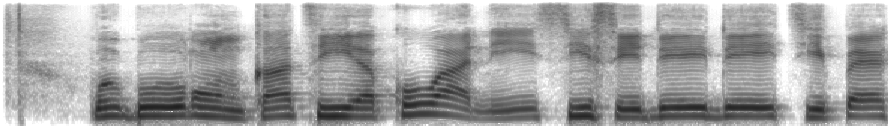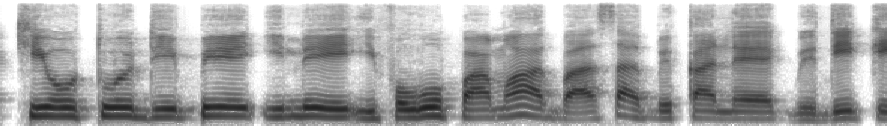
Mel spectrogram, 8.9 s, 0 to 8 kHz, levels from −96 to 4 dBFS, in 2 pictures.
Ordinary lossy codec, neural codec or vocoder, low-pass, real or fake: none; codec, 16 kHz, 1 kbps, X-Codec, HuBERT features, trained on LibriSpeech; 7.2 kHz; fake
